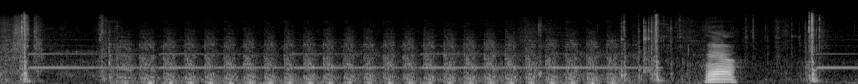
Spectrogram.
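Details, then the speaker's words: Snowbound Subaru in winter, running when parked, cranks in a quick steady chug but never catches, with no fuel pump hum before cranking; owner suspects mice chewed the wires, not confirmed. "since I don't hear the fuel pump I think something happened mice probably chewed the wires too bad piece of [ __ ]"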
